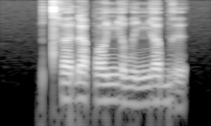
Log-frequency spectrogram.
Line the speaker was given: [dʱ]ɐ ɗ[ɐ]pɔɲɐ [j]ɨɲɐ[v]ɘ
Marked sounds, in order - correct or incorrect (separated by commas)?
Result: incorrect, incorrect, incorrect, incorrect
